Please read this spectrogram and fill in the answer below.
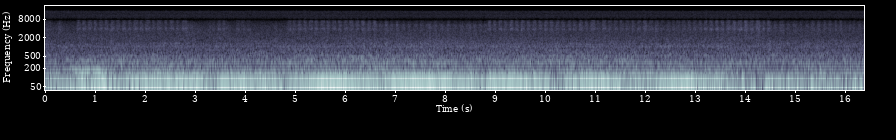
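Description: Pencil scratching faintly on sketch paper in fast, repeated drawing strokes that come in stretches with short pauses, over a steady low hum.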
